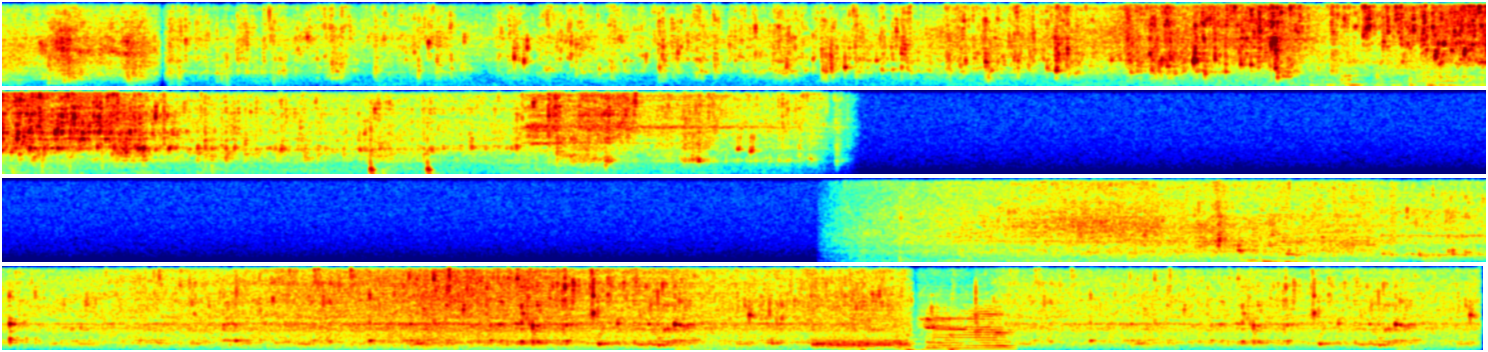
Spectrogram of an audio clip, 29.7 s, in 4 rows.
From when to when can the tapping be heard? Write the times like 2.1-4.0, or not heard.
9.2-9.7, 25.7-27.1.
